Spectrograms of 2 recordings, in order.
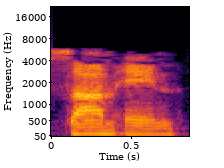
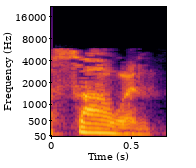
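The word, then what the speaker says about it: Samhain: Yet, the Halloween holiday has its roots in the ancient Celtic festival of Saman uh, sawin sawin.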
